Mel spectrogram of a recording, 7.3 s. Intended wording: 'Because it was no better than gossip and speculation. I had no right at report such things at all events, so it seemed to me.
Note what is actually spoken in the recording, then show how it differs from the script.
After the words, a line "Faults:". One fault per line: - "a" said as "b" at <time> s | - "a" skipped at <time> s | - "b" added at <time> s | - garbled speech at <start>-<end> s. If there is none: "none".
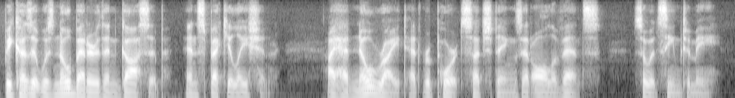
'Because it was no better than gossip and speculation. I had no right at report such things at all events, so it seemed to me.
Faults:
none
